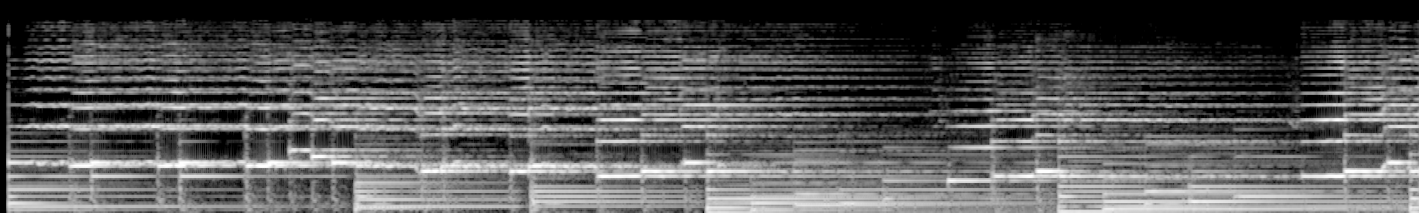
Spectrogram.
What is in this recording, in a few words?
instrumental ringtone flute ringtone; srk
